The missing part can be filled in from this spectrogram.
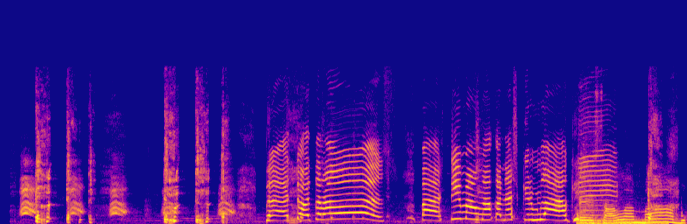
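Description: A child gives a run of short, dry coughs, then long, drawn-out whining vocal sounds; an acted cough.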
